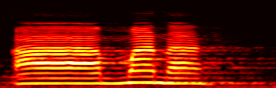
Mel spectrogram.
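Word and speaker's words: آمَنَ: Kalau beriman itu amana, A-nya panjang.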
